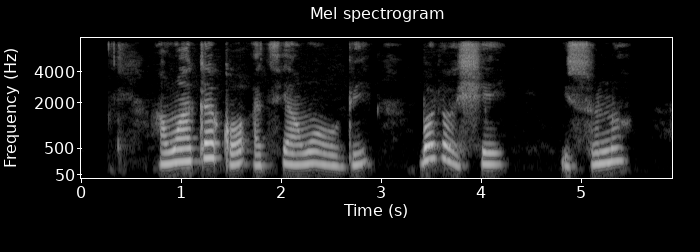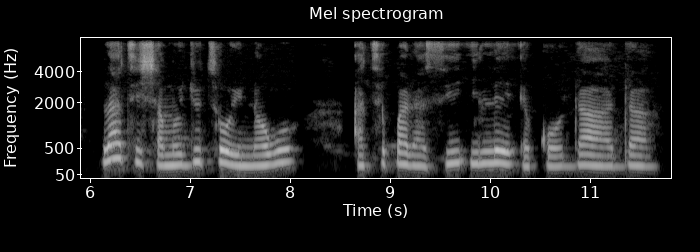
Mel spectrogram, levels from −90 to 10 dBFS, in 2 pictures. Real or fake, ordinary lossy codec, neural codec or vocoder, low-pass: real; none; none; 7.2 kHz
